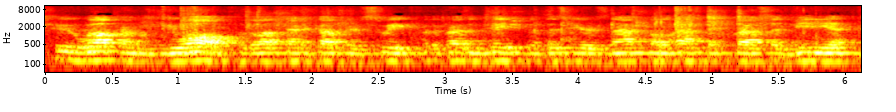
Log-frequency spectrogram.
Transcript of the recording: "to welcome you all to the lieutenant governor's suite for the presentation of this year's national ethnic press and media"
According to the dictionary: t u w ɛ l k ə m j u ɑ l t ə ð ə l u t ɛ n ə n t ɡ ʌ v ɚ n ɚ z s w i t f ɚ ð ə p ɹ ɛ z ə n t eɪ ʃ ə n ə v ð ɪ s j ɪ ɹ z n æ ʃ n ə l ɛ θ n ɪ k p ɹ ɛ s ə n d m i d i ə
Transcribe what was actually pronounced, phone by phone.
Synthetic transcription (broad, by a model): t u w ɛ l k ə m j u ɑ l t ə ð ə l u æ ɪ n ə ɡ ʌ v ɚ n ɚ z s w i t f ɚ ð ə p ɹ ɛ z ə n t eɪ ʃ ə n ə v ð ɪ s j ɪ ɹ z n æ ʃ n l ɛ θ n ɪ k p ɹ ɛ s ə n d m i d i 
